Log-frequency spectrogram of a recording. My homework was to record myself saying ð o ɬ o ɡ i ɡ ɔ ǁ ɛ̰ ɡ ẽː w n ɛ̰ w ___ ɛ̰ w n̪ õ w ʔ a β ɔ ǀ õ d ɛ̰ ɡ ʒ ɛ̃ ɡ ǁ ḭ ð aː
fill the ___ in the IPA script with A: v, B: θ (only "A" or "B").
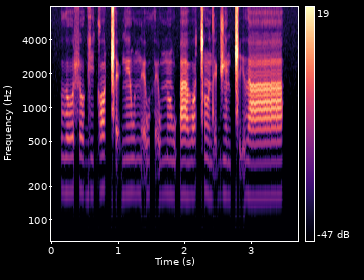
B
